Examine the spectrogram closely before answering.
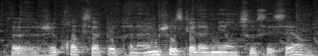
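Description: A man's medium-pitched voice with fairly even intonation, music playing behind it. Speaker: husband doing voice-over for wife's makeup video. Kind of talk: casual improvised commentary over video, humorous. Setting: voice-over recorded over tutorial footage. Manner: bemused, joking, uninformed about makeup.

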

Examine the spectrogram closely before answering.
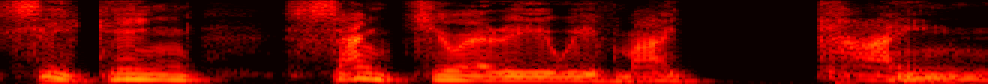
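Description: A man uses a put-on character voice, strained and hissing with vocal fry, at a fairly high pitch and a very slow pace. His intonation is lively, and the recording is very clean with a silent background.

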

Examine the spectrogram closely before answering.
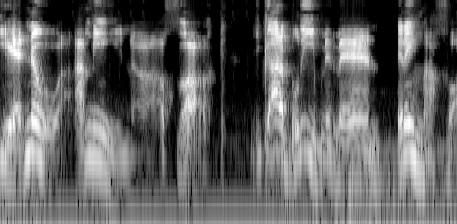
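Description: A man puts on a character voice, high in pitch and at a fairly slow pace. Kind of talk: crude, gangster slang. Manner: pleading, defensive.

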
